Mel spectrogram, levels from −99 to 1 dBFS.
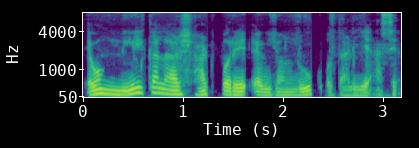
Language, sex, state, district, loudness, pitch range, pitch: Bengali, male, Assam, Hailakandi, -17 LUFS, 105-135 Hz, 120 Hz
